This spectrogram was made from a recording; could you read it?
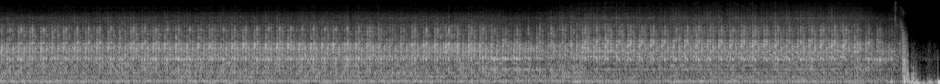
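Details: Toyota Carina 1.8 with a worn-out engine: steady idle with a sharp, fairly regular knock about three times a second that holds the same rate; the engine is knocking.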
